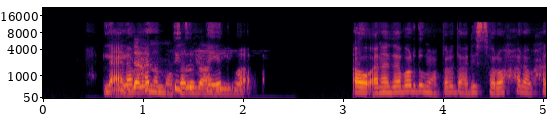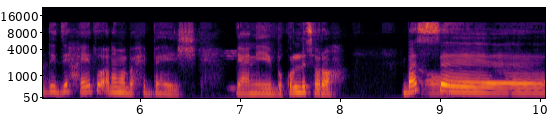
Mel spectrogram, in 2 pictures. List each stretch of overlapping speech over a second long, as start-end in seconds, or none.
0.6-2.0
